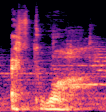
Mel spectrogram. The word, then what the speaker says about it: Histoires: So the H in histo or you know the histories of perfumes uh is silent, right? So, it's Estto Estto the Puff.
